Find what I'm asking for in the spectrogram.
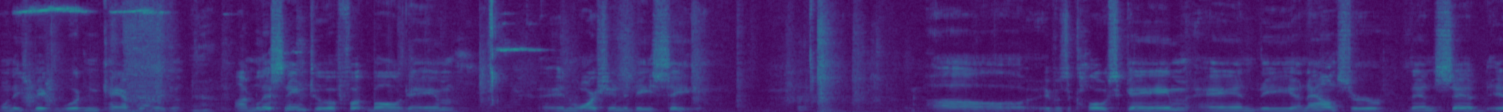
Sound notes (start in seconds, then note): none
